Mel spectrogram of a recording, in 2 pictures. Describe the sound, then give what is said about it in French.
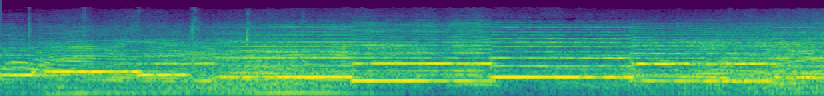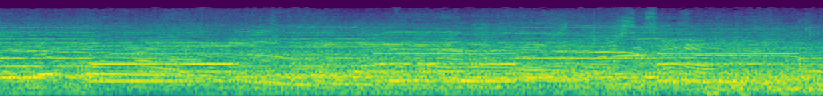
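Wailing sirens from an American presidential motorcade speeding through the Vatican, dozens of vehicles. Loud, continuous two-tone stepped sirens overlap with sweeping wails throughout. “Des dizaines de véhicules hurlants avec radar, brouilleur, service secret, une démonstration.”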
